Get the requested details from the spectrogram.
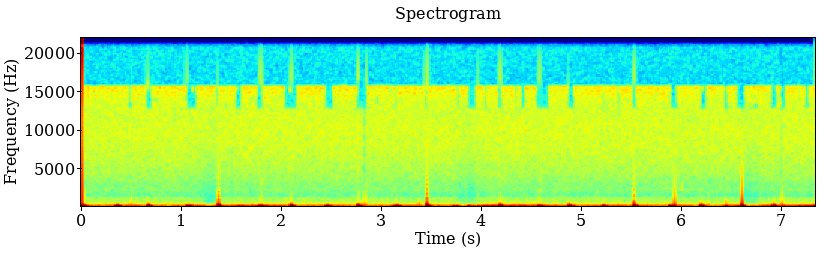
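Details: ASMR heartbeat recording: steady, strong low thumps in regular pairs, roughly 75–80 beats a minute, faint hum behind; normal heartbeat.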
